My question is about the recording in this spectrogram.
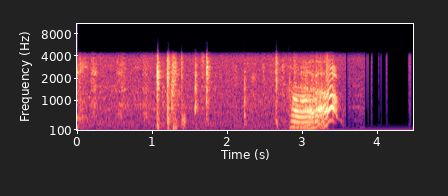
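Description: A dog whimpers: one short whine of about half a second near the end, its pitch rising at the close, after a few short clicking sounds about a second in.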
